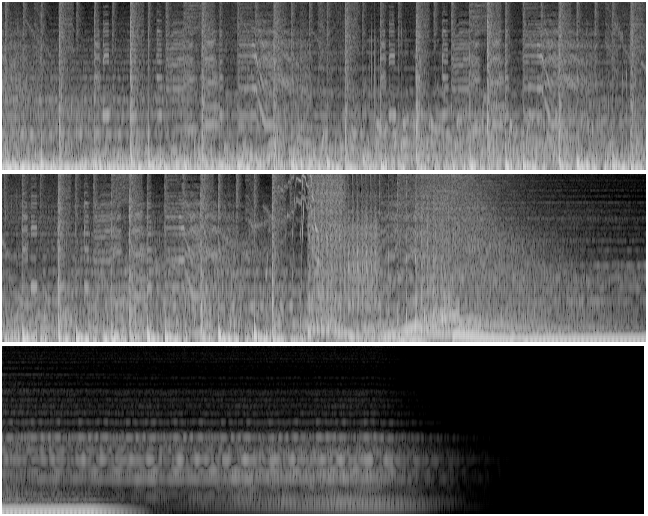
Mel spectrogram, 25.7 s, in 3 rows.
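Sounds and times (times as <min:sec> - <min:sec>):
big beat music on a Roland Fantom X: 0:00.0 - 0:18.5.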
